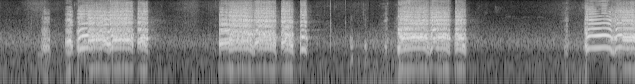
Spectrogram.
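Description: A goose gives loud, harsh, nasal honks in four bursts of about a second each, some rising at the end, roughly every two seconds.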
